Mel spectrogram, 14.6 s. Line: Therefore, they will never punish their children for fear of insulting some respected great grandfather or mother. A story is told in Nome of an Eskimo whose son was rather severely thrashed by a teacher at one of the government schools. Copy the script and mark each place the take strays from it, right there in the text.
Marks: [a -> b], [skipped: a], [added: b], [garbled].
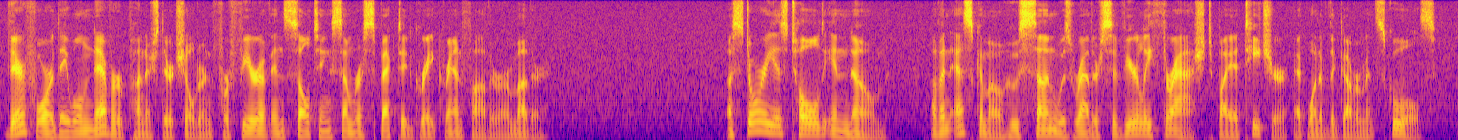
Therefore, they will never punish their children for fear of insulting some respected great grandfather or mother. A story is told in Nome of an Eskimo whose son was rather severely thrashed by a teacher at one of the government schools.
